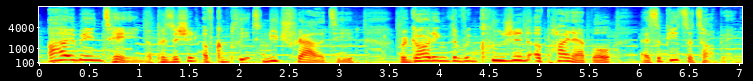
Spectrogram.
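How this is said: It is said in a put-on character voice.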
